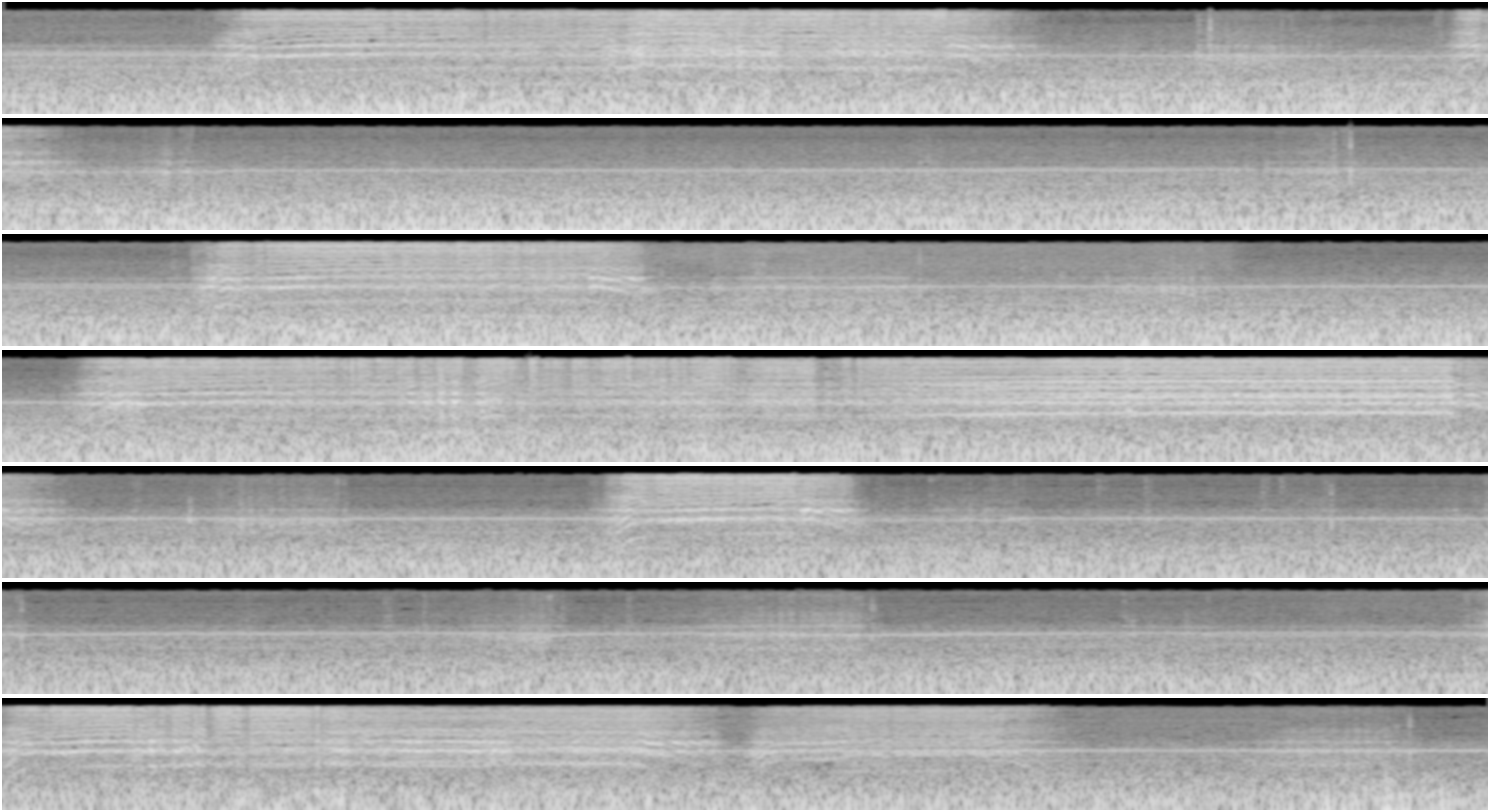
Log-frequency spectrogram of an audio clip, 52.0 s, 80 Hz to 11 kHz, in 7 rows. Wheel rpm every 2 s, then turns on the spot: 50, 160, 70, 10, 0, 0, 0, 10, 130, 30, 10, 80, 160, 160, 140, 20, 60, 10, 0, 10, 20, 0, 90, 150, 70, 10.
18-22 30-32 34-36 40-42 50-52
